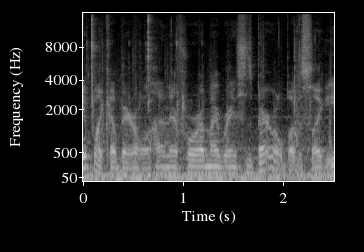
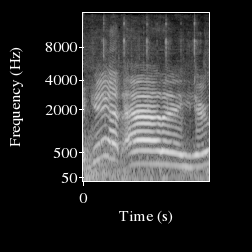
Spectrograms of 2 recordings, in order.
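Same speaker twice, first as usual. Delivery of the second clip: higher, loud, slow mock taunt; high drawn-out taunt; 13 semitones higher, 12 dB louder, slower than usual. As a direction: draw it out, taunting.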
